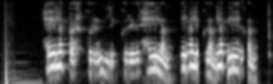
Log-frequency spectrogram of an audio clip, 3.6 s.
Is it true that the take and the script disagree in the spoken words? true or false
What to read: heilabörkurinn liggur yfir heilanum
true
